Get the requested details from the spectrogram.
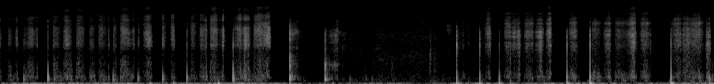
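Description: A stick of white chalk is dragged and scratched across a flat green chalkboard panel in a metal frame held by the hand, leaving chalk marks. Bright, gritty scraping strokes come in quick bursts, punctuated by many sharp taps, over a faint steady low hum.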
